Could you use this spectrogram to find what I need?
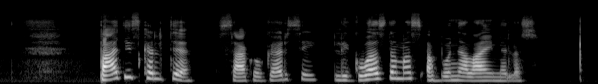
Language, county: Lithuanian, Alytus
